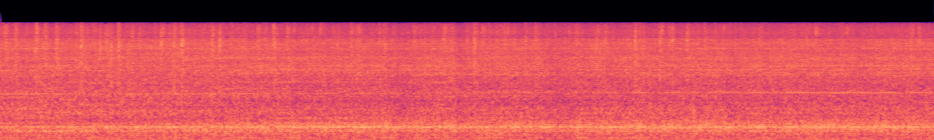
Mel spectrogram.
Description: A loud vehicle engine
